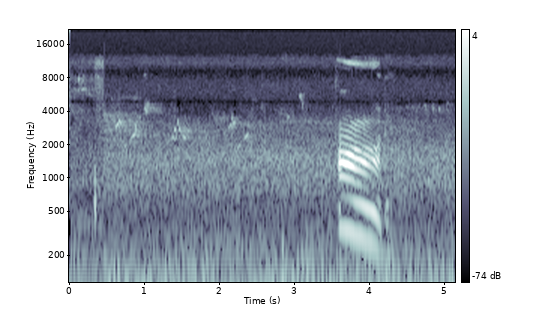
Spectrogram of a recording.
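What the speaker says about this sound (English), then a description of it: "That's a nice birdie." A single bird calls once outdoors during a nature walk, a short harmonic squawk like a crow's caw rising clearly above steady background noise and wind.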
